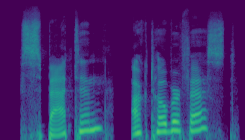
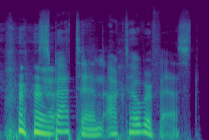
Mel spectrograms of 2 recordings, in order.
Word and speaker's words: Spaten Oktoberfest: And for me, I brought, I hope I'm saying this right, Spaten Oktoberfest. – Sounded so natural. – Did it? – Yeah. – Spaten Oktoberfest.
